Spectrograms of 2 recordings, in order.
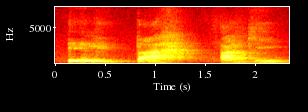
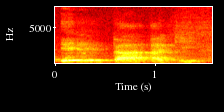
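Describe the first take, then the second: First: Slow, rising "Ele tá aqui"; slow questioning demo. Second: Said in the usual way. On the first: Shown as a demonstration. Teacher to class, slow doubtful example. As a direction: ask "Ele tá aqui" slowly, as if testing it. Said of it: "Vocês poderão falar". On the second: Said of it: "como é que vocês dizem".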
